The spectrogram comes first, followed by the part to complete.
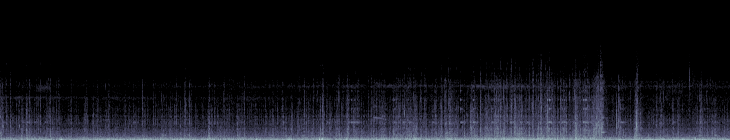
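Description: Electric mobility scooter driving along a cracked asphalt road: a steady low motor hum with tyre rumble and rattling, and a few sharp knocks over bumps.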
